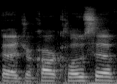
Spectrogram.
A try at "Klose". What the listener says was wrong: I feel like there wasn't enough emphasis on the K in that for it to be German. Anyway, Klose!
